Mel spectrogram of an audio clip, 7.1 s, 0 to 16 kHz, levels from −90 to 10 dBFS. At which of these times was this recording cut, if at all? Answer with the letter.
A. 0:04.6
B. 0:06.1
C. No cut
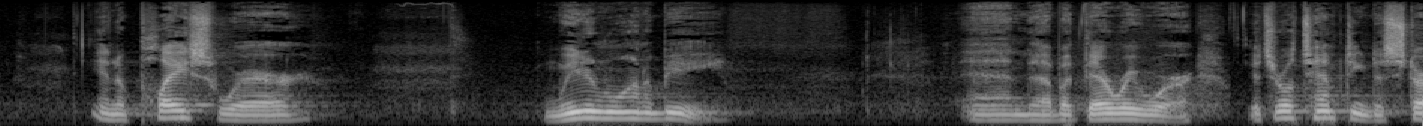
B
